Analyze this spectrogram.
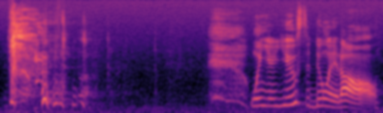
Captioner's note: laughter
